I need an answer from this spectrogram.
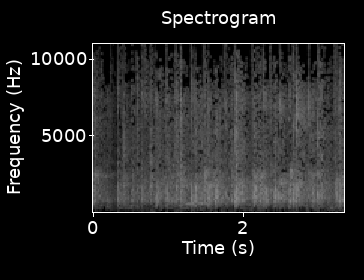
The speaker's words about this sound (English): Your golf clap is very cute, but we'll continue.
